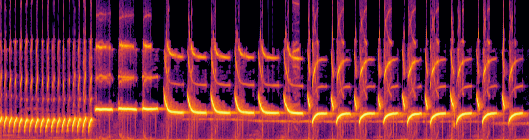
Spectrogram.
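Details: Canary song moving through a fast rattling trill, a steady pure whistled note, then a repeated series of clear upslurred whistles, about three per second.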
